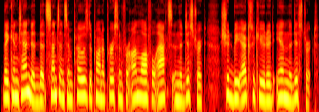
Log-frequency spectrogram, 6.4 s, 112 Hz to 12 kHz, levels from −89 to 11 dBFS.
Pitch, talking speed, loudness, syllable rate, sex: 200 Hz, 190 wpm, -15 LUFS, 5.8 syllables/s, female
